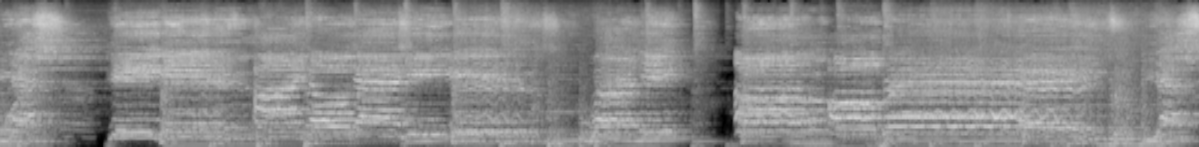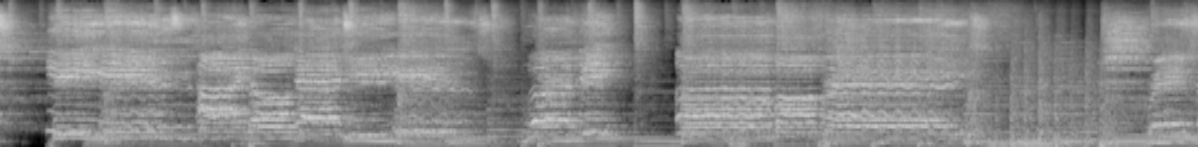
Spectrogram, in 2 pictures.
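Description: A vocal quartet singing a gospel song in four-part harmony through handheld microphones, with short breaks between phrases about every eight seconds.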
